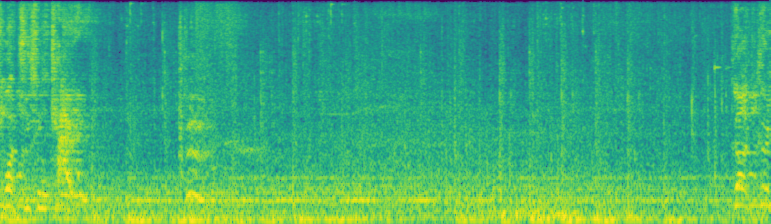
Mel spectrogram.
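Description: Heavy armored footsteps thud on a stone floor.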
